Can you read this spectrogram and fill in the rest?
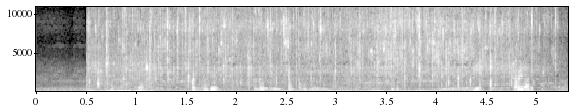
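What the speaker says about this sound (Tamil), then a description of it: "ஸோ லோ ஃப்ளேம்லேயே வச்சு நல்லா ஃப்ரை பண்ணி எடுத்துக்கோங்க" Flour-coated chicken frying in oil over a low flame for homemade KFC-style chicken, a steady crackling sizzle running throughout with a few soft clinks and faint background voices.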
